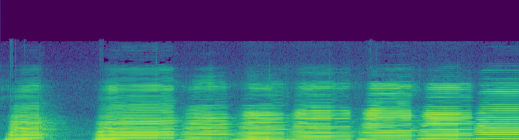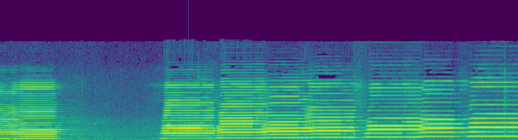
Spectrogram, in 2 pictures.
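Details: Pianica (melodica) after repair: clean separate notes climbing a scale, each sounding only while played, with no doubled or droning reed; the doubled sound had come from a slightly open membrane valve. Plays normally.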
